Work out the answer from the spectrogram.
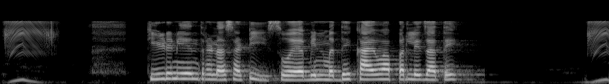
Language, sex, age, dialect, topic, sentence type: Marathi, female, 36-40, Standard Marathi, agriculture, question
